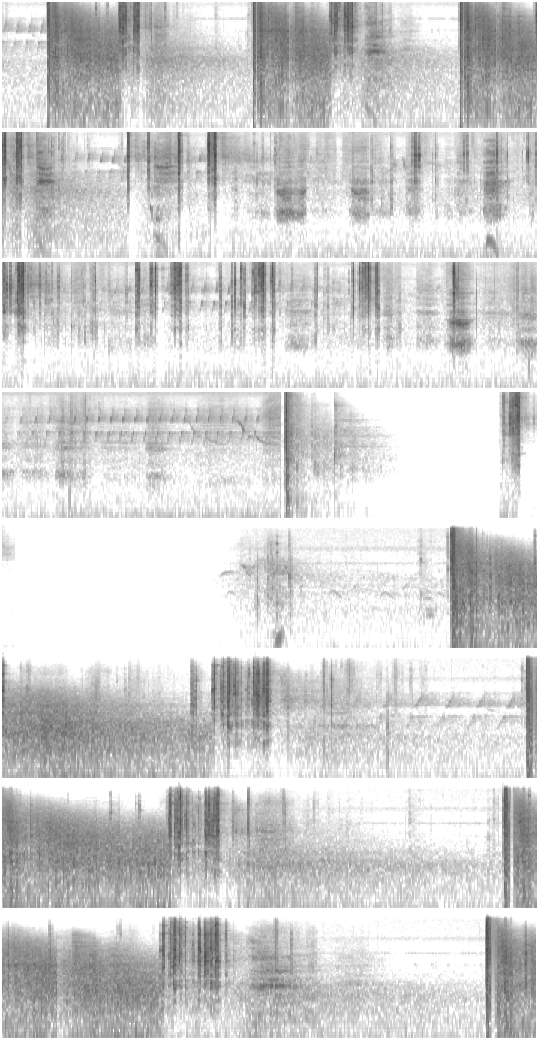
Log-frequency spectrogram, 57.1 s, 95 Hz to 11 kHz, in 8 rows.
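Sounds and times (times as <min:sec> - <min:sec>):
shotgun blast echo: 0:00.6 - 0:02.4, 0:06.1 - 0:07.6, 0:25.2 - 0:26.3, 0:56.4 - 0:57.0
shotgun shells loading clicks: 0:01.4 - 0:02.3, 0:04.4 - 0:04.8, 0:07.1 - 0:08.1, 0:08.8 - 0:10.8, 0:12.3 - 0:19.4, 0:28.1 - 0:28.6, 0:38.2 - 0:39.4, 0:44.2 - 0:46.6, 0:52.0 - 0:53.1.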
